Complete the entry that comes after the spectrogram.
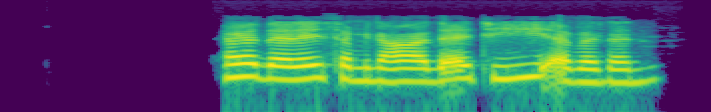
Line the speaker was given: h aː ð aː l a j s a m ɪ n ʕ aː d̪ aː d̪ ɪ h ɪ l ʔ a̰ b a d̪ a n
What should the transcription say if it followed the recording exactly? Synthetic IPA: h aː ð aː l a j s a m ɪ n ʕ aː d̪ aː t̪ ɪ h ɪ ʔ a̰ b a d̪ a n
